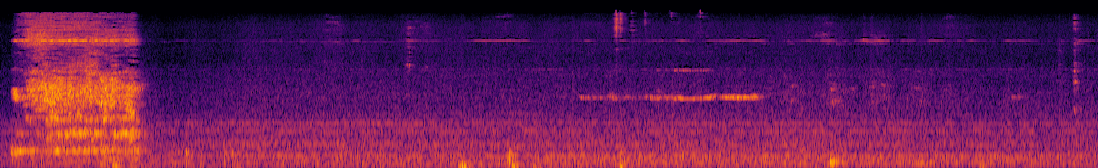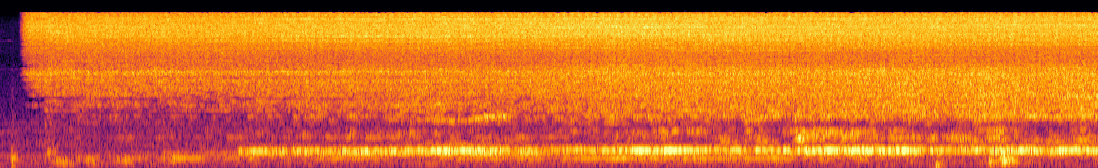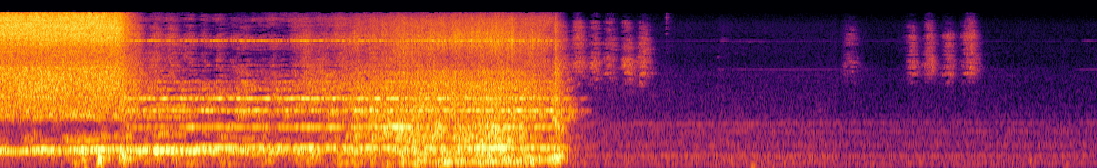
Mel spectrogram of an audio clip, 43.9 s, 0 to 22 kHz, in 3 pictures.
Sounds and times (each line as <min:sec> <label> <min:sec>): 0:16.1 Laser Machine Diagnostic Start Up 0:37.1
